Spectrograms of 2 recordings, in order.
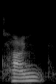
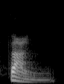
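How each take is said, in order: First: The word begins with a t sound. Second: The word begins with a soft th sound. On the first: The speaker calls it wrong. "it's going to sound more like a t or a d. So we don't want tank" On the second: The speaker calls it right. "your tongue coming through your teeth... It's thank"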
